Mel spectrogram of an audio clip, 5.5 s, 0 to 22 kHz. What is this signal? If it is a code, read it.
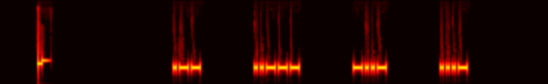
Morse code, heard as a keyed tone, about 40 wpm, spaced as for 14 wpm, 700 Hz. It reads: W2XV
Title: USA Call Signs - 4 Characters - 6x Character Spacing - 40wpm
